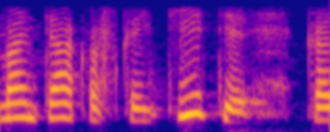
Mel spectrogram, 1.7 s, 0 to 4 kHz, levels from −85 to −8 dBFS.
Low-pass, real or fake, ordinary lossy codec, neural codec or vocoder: 3.6 kHz; fake; AAC, 16 kbps; vocoder, 22.05 kHz, 80 mel bands, WaveNeXt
